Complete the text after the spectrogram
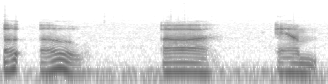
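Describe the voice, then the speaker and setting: A man's voice: mid-range voice, fairly even intonation. A man playing a frightened explorer of an abandoned building in found-footage horror, with a stammering, nervous way of talking. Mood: nervous, hesitant. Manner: halting, stammering, nervous questioning. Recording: muffled lo-fi footage, loud ambient noise.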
